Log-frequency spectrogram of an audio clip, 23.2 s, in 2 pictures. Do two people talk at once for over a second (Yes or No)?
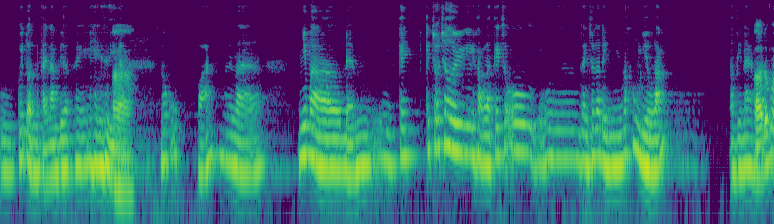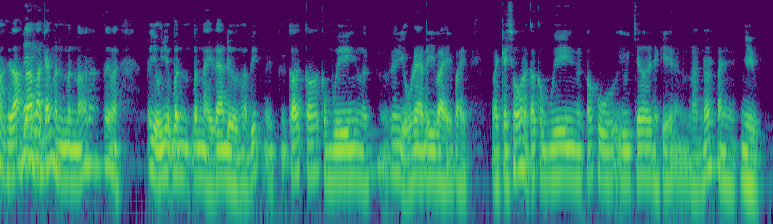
No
